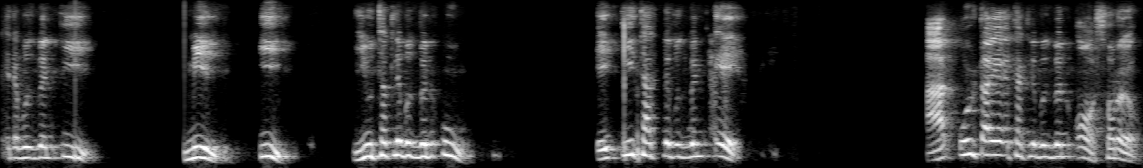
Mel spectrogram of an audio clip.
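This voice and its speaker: A man's voice: high-pitched, a little mellow, dull audio. A man teaching English pronunciation in an online class, patient and repetitive, often quizzing the listeners. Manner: patient, repeats sounds slowly, asks the class questions.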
